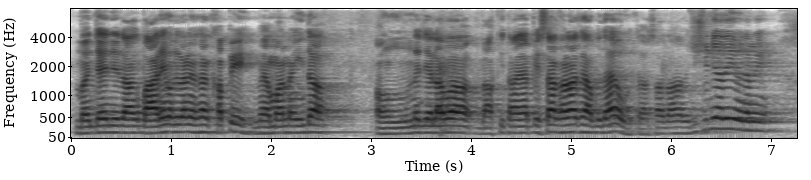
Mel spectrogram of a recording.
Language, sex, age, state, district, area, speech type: Sindhi, male, 30-45, Madhya Pradesh, Katni, urban, spontaneous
